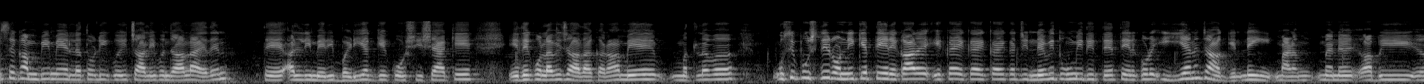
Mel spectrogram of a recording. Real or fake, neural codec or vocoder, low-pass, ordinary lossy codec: real; none; none; none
